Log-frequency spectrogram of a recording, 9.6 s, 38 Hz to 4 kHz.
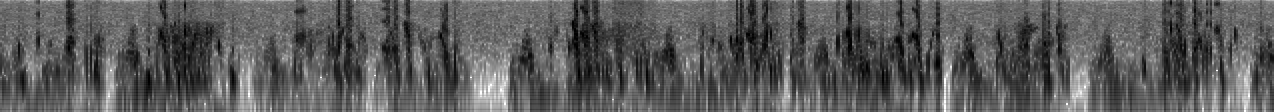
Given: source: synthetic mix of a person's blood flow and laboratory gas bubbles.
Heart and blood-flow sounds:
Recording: Doppler ultrasound of blood flow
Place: precordium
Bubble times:
0.08-0.21 s: bubbles
0.26-0.32 s: bubbles
0.48-0.79 s: bubbles
1.08-1.80 s: bubbles
2.19-2.77 s: bubbles
2.85-3.46 s: bubbles
4.11-4.94 s: bubbles
5.23-5.38 s: bubbles
5.45-5.89 s: bubbles
5.92-6.06 s: bubbles
6.21-7.08 s: bubbles
7.44-8.03 s: bubbles
8.53-8.62 s: bubbles
8.69-9.31 s: bubbles
9.39-9.48 s: bubbles
From the record:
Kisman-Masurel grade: 343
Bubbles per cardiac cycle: rolling drumbeat, 9 or more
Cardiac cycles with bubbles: 100%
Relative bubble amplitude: loud (0.450 to 0.775)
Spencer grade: 3 (all of the cardiac periods contain showers or single bubble signals, but not dominating or overriding the cardiac motion signals)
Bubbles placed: only in the low amplitude regions of the cardiac cycle

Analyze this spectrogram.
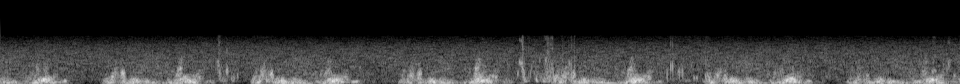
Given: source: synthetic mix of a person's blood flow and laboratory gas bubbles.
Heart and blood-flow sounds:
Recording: Doppler ultrasound of blood flow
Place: precordium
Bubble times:
2.16-2.38 s: bubbles
2.51-2.72 s: bubbles
5.17-5.86 s: bubbles
6.64-7.14 s: bubbles
7.24-7.29 s: bubbles
9.45-9.53 s: bubbles
9.57-9.61 s: bubbles
From the record:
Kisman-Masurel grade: 221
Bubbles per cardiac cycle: several, 3 to 8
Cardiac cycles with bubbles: 10 to 50%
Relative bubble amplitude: barely perceptible (0.100 to 0.250)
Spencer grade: 2 (many but less than half of the cardiac periods contain bubble signals, singularly or in groups)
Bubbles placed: anywhere in the cardiac cycle

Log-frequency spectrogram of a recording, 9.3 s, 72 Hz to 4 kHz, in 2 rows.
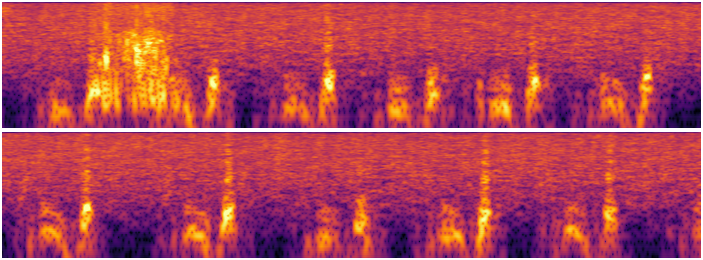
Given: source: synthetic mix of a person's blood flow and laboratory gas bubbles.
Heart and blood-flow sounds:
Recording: Doppler ultrasound of blood flow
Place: precordium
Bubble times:
0.61-1.24 s: bubbles
From the record:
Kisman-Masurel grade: 223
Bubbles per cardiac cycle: several, 3 to 8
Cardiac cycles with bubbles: 10 to 50%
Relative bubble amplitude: loud (0.450 to 0.775)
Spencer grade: 2 (many but less than half of the cardiac periods contain bubble signals, singularly or in groups)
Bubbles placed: anywhere in the cardiac cycle

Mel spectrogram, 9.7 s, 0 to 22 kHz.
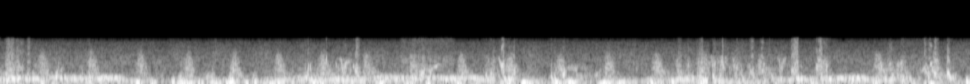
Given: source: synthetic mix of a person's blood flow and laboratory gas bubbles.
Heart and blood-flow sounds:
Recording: Doppler ultrasound of blood flow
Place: subclavian vein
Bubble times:
0.03-0.38 s: bubbles
0.52-0.66 s: bubbles
0.79-0.96 s: bubbles
2.96-3.66 s: bubbles
4.00-4.55 s: bubbles
4.82-5.21 s: bubbles
5.48-6.15 s: bubbles
6.74-7.67 s: bubbles
7.70-8.32 s: bubbles
8.75-9.60 s: bubbles
From the record:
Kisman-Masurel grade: 232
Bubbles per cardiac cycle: several, 3 to 8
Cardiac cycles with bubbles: 50 to 99%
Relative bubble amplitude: moderate (0.250 to 0.450)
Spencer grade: 3 (all of the cardiac periods contain showers or single bubble signals, but not dominating or overriding the cardiac motion signals)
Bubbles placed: anywhere in the cardiac cycle

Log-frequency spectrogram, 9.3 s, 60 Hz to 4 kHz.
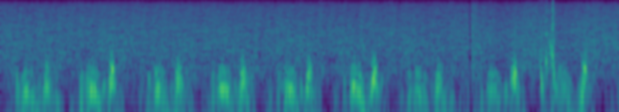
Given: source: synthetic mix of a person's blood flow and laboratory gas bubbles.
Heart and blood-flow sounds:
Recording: Doppler ultrasound of blood flow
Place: precordium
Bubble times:
8.07-8.37 s: bubbles
From the record:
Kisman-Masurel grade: 211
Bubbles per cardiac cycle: several, 3 to 8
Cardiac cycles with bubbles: 1 to 10%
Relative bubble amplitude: barely perceptible (0.100 to 0.250)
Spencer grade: 1 (occasional bubble signal discernible with the cardiac motion signal, with majority of cardiac periods free of bubbles)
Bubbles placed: only in the low amplitude regions of the cardiac cycle

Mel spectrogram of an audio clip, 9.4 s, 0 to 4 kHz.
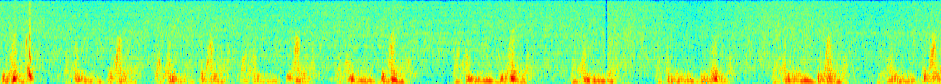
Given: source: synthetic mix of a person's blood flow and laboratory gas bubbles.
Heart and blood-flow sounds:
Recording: Doppler ultrasound of blood flow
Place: precordium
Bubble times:
0.25-0.35 s: bubbles
From the record:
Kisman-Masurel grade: 123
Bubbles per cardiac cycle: 1 to 2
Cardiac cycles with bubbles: 10 to 50%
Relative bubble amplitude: loud (0.450 to 0.775)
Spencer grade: 2 (many but less than half of the cardiac periods contain bubble signals, singularly or in groups)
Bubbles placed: anywhere in the cardiac cycle

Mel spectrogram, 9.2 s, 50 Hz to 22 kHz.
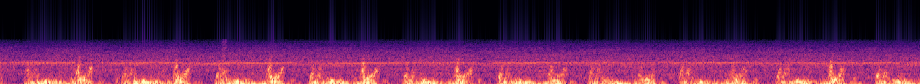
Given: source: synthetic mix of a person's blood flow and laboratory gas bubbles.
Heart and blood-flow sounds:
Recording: Doppler ultrasound of blood flow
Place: precordium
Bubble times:
2.21-2.32 s: bubbles
From the record:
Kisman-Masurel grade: 111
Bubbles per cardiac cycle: 1 to 2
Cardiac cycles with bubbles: 1 to 10%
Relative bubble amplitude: barely perceptible (0.100 to 0.250)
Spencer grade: 1 (occasional bubble signal discernible with the cardiac motion signal, with majority of cardiac periods free of bubbles)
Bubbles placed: anywhere in the cardiac cycle

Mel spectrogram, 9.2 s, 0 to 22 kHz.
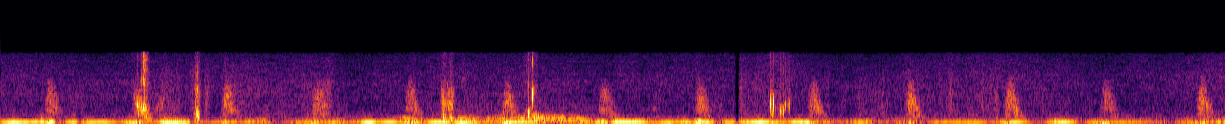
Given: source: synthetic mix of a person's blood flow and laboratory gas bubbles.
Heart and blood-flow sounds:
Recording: Doppler ultrasound of blood flow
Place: subclavian vein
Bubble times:
0.98-1.24 s: bubbles
1.45-1.51 s: bubbles
3.29-3.42 s: bubbles
3.92-4.03 s: bubbles
5.75-5.94 s: bubbles
From the record:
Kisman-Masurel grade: 123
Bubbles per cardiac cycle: 1 to 2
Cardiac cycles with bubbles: 10 to 50%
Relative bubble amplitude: loud (0.450 to 0.775)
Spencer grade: 2 (many but less than half of the cardiac periods contain bubble signals, singularly or in groups)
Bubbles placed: anywhere in the cardiac cycle

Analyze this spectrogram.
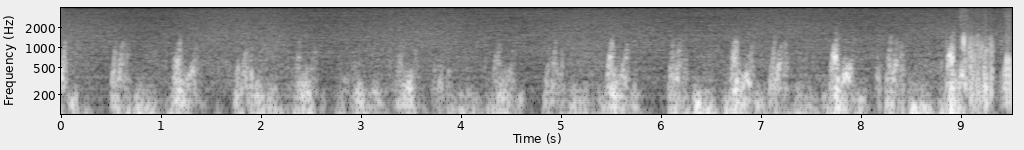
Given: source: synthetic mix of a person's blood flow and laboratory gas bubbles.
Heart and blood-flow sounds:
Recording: Doppler ultrasound of blood flow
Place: precordium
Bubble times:
8.99-9.33 s: bubbles
9.39-9.52 s: bubbles
From the record:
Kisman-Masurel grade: 213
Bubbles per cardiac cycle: several, 3 to 8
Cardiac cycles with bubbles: 1 to 10%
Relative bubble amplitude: loud (0.450 to 0.775)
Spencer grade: 1 (occasional bubble signal discernible with the cardiac motion signal, with majority of cardiac periods free of bubbles)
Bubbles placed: only in the low amplitude regions of the cardiac cycle

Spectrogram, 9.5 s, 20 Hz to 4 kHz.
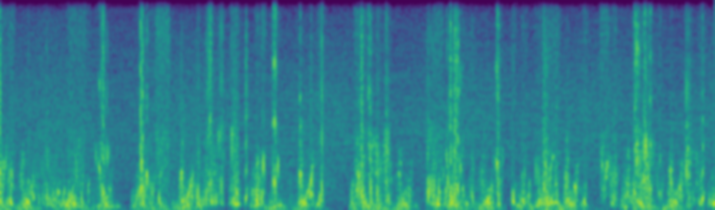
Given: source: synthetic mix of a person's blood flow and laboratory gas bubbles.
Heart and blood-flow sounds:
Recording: Doppler ultrasound of blood flow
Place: precordium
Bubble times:
0.00-0.23 s: bubbles
0.49-0.81 s: bubbles
0.90-1.23 s: bubbles
1.27-1.50 s: bubbles
1.84-2.27 s: bubbles
2.60-3.01 s: bubbles
3.06-3.35 s: bubbles
3.39-3.57 s: bubbles
3.60-3.75 s: bubbles
4.23-4.38 s: bubbles
4.72-5.25 s: bubbles
5.67-6.35 s: bubbles
6.60-6.73 s: bubbles
6.81-6.91 s: bubbles
6.95-7.04 s: bubbles
7.11-7.49 s: bubbles
7.76-7.85 s: bubbles
8.00-8.41 s: bubbles
8.43-8.87 s: bubbles
9.12-9.54 s: bubbles
From the record:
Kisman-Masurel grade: 343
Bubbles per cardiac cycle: rolling drumbeat, 9 or more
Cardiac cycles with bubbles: 100%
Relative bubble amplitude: loud (0.450 to 0.775)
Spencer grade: 3 (all of the cardiac periods contain showers or single bubble signals, but not dominating or overriding the cardiac motion signals)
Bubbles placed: only in the low amplitude regions of the cardiac cycle

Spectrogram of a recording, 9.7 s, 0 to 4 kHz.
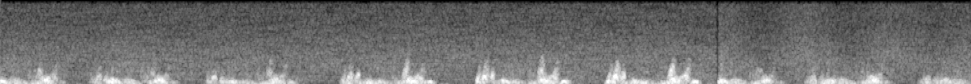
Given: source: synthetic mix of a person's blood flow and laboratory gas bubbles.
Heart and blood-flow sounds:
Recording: Doppler ultrasound of blood flow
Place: precordium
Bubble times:
no bubbles
From the record:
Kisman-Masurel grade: 000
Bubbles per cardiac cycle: 0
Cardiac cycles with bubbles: 0%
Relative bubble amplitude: no bubbles discernible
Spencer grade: 0 (complete lack of bubble signals)

